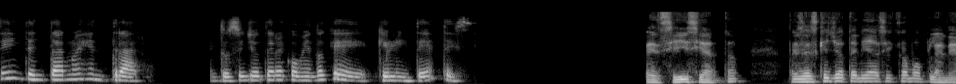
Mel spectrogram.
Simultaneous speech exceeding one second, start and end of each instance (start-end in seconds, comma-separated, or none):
none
